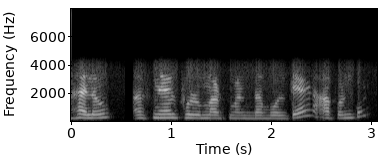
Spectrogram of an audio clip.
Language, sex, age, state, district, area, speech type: Marathi, female, 45-60, Maharashtra, Nagpur, urban, conversation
